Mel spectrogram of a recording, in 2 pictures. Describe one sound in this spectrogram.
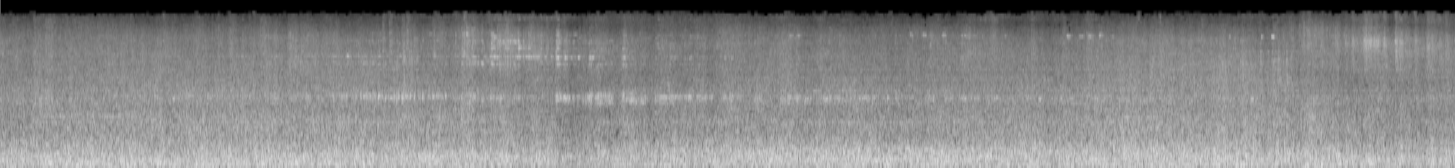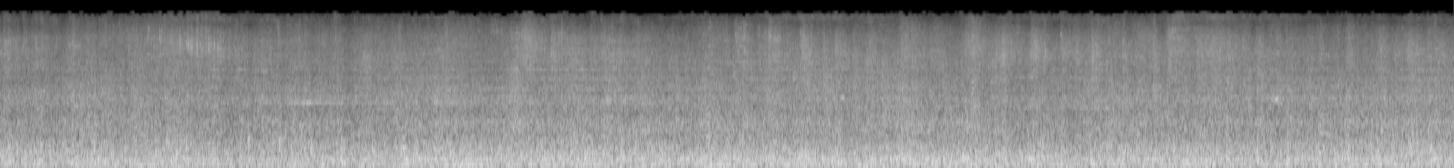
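Freight cars rumble and clatter loudly past at close range.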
